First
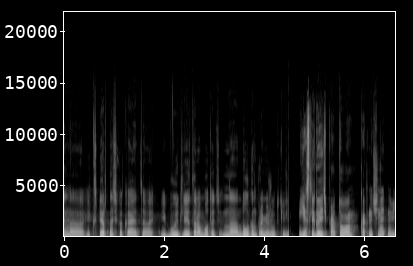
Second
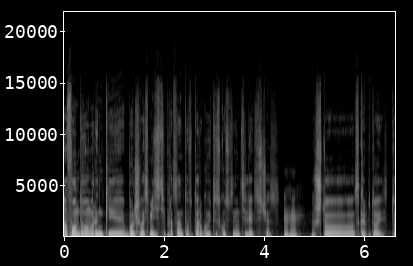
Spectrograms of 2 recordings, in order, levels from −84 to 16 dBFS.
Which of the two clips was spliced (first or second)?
first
